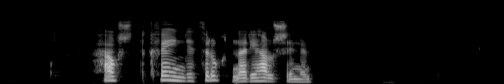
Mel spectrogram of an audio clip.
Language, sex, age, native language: Icelandic, female, 60-69, Icelandic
